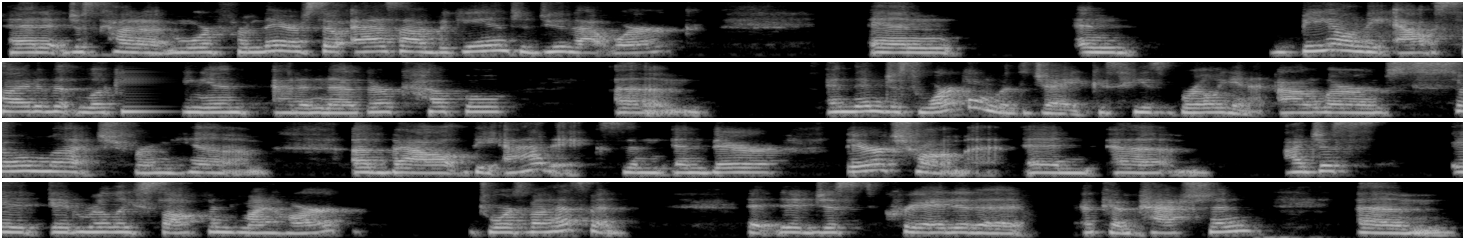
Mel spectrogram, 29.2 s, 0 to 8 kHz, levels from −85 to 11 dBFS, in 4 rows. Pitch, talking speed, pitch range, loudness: 215 Hz, 150 wpm, 195-235 Hz, -21 LUFS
